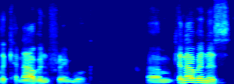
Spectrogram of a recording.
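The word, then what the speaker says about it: Cynefin: he's Welsh and his framework is called the canavan framework um canavan is C pronounced and spelled Cy NE f i n so pronounce it how you like but he likes to call it canavan and essentially it's a framework for looking at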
